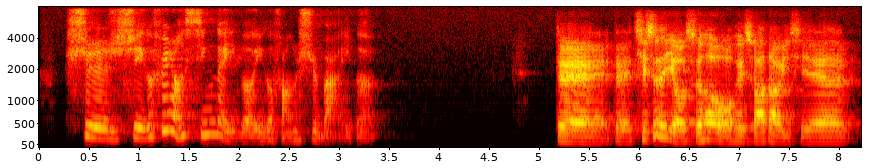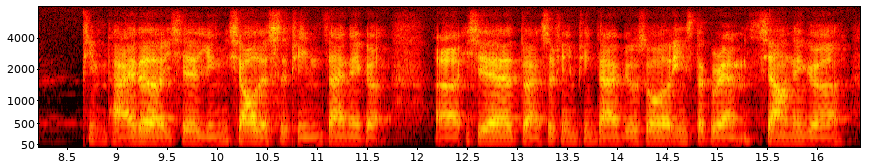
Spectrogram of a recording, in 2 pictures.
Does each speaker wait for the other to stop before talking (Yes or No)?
Yes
